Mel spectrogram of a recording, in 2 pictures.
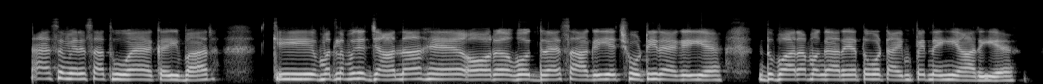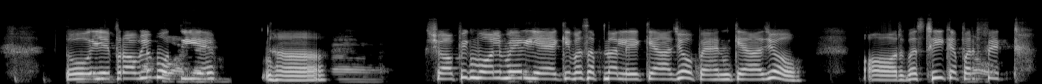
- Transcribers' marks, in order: distorted speech; tapping; in English: "ड्रेस"; in English: "टाइम"; other background noise; in English: "प्रॉब्लम"; static; in English: "अर्जेंटली"; in English: "शॉपिंग मॉल"; in English: "परफेक्ट"
- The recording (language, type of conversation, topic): Hindi, unstructured, आपको शॉपिंग मॉल में खरीदारी करना अधिक पसंद है या ऑनलाइन खरीदारी करना?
